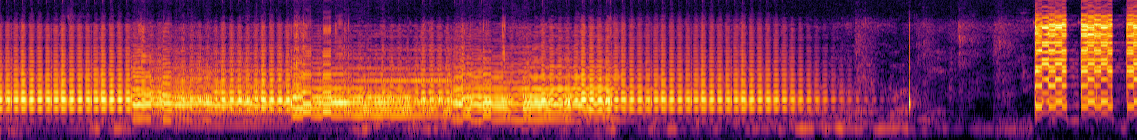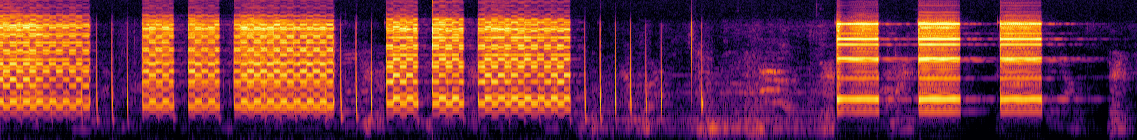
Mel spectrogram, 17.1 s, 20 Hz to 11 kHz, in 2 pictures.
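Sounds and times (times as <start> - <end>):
electronic phone ringtone: 0.0 - 6.2, 7.8 - 13.2
rapid clicks: 7.8 - 13.8.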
